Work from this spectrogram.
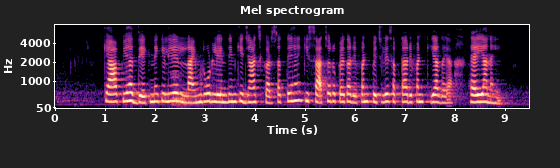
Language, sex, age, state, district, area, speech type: Hindi, female, 18-30, Madhya Pradesh, Gwalior, rural, read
